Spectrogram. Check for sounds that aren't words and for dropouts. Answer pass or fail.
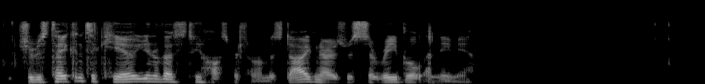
pass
